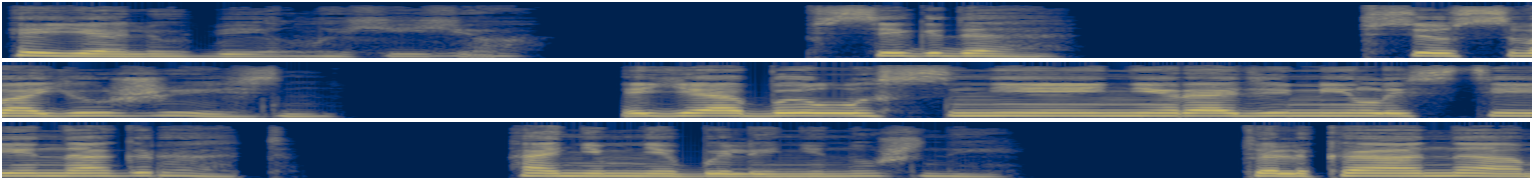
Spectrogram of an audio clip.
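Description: A woman voicing a bitter imprisoned nobleman, speaking slowly and coldly with mockery. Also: lowish voice, no room sound, studio quality. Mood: hushed grief. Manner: slow, cold, mocking.

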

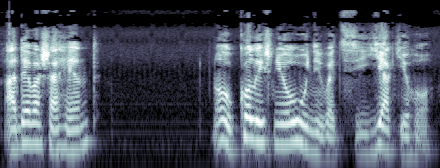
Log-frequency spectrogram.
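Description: A man's voice: on the high side, lively intonation, moderate pace, a bit bright, no echo. A man voicing a brusque, commanding Soviet security general who fires off curt questions.

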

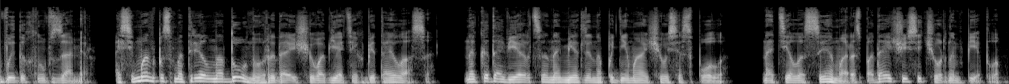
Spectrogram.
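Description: A man narrating a fantasy novel in an expressive, dramatic reading. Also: lowish voice, no echo, studio quality. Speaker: audiobook narrator. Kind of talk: scripted narration.

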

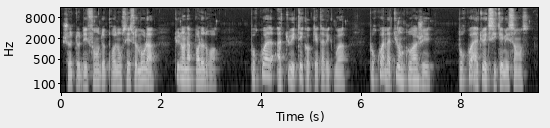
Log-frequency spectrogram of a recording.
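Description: A passionate, brutal young lion tamer in a storybook reading, as a man reads him. He speaks urgently in a low voice, pleading and demanding by turns. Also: expressive, moderate pace. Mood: heated.

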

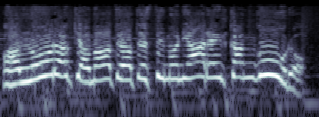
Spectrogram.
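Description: A woman voicing a pompous pelican acting as prosecutor, speaking slowly and solemnly. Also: sits high, very animated, muffled recording, soft background music, pitched above the performer's own voice, exaggerated voice. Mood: solemn accusing. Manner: slow, solemn and accusing.

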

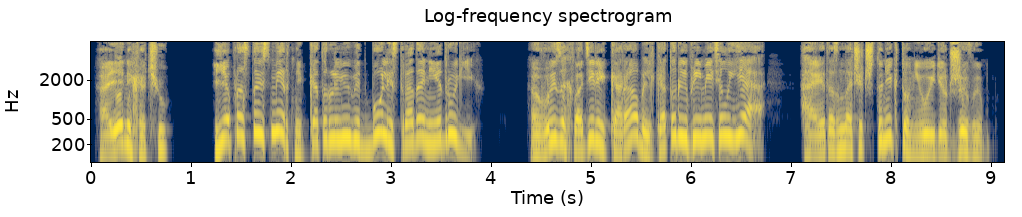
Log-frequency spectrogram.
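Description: Man playing cocky antihero, cold threats, lively swings in pitch, dry sound. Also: fairly quick, no echo. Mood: threatening. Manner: cold, threatening, barking orders. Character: cold, brash male antihero officer.

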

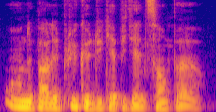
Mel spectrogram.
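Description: Dark, husky male storyteller. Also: medium pitch. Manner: measured storytelling, lifting into quoted dialogue. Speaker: narrator. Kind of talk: audiobook reading of a short story.

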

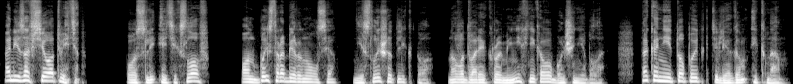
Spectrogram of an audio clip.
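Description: A man reading a first-person audiobook aloud, brisk storytelling with voiced dialogue. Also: medium pitch, very animated, warm tone, no room sound, clean studio sound. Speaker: audiobook narrator.

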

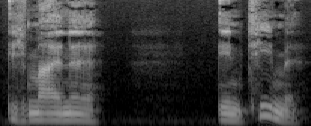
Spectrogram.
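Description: A middle-aged actor playing a Scotland Yard chief inspector, asking probing questions in a dry, ironic way in a 1970s radio drama. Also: male voice, fairly low pitch, extremely slow.

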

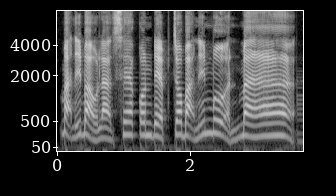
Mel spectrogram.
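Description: Man playing a small scared boy, high and slow, stammering through tears, horror story. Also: a bit bright, faint music behind. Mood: tearful. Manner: stammering, tearful. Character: frightened little boy.

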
